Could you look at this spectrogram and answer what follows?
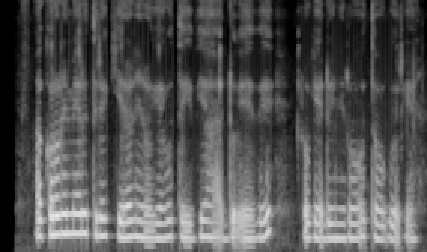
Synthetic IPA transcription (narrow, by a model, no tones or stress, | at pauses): akɔɾonemɛɾutiɾɛkjeɾaneɾɔ̰ɣjaɣotaiðiaa̰do̰ʔḛðe | ɾoɣɛdoineɾwaɣotɔɡɔ̰ɾia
